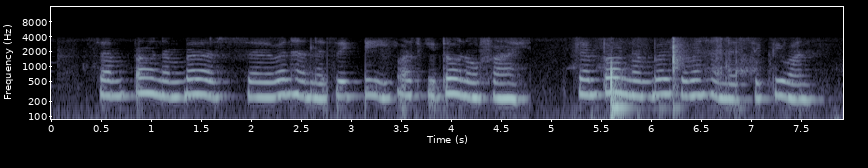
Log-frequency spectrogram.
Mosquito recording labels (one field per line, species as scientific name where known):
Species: no mosquito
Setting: cup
